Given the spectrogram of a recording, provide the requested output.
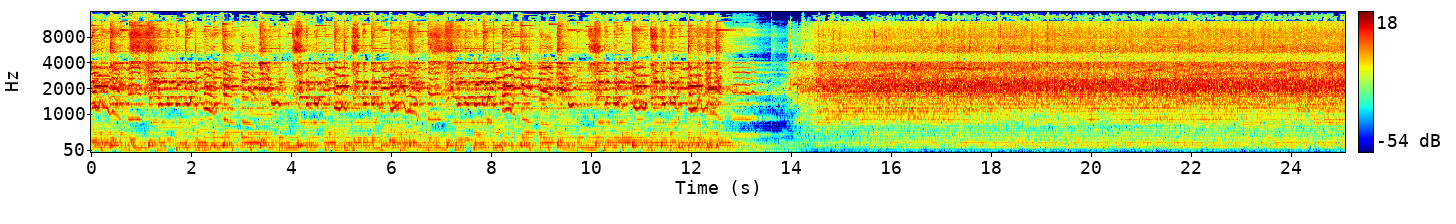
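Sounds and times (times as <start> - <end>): audience applauding: 13.9 - 25.0.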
